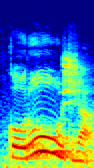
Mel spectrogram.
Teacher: Coruja, a mesma coisa, a tônica vai ser ali a ru. A penúltima sílaba. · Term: sílaba tônica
